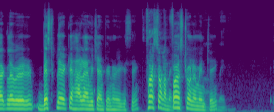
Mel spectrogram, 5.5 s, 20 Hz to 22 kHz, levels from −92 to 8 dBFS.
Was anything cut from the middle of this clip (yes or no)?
no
